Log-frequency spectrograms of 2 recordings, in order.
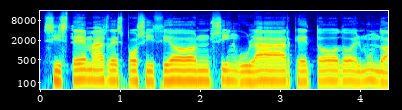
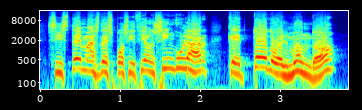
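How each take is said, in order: First: It runs straight through without a pause. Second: It is broken up by a pause. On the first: The speaker calls it wrong. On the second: The speaker calls it right.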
